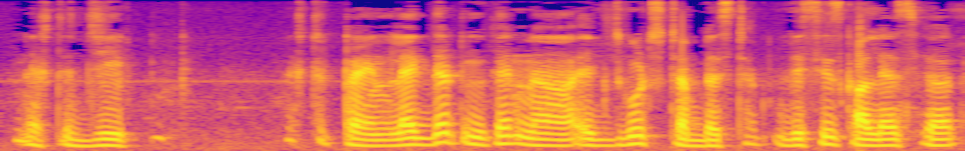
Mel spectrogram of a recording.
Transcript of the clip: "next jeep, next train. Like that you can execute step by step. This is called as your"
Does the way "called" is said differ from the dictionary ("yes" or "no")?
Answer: yes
